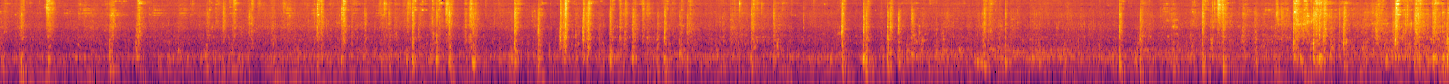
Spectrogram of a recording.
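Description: Express train running on the track: a steady low rumble with wheels clattering over rail joints in sharp, irregular clicks, growing louder near the end.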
